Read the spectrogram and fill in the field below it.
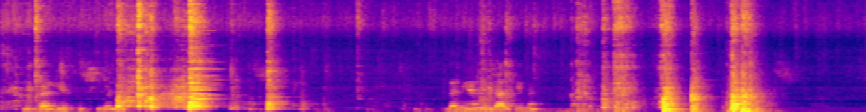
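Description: A metal lid clatters.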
